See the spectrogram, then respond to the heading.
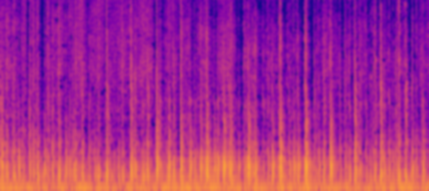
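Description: Fingertips with short nails tap and scratch the lid of a closed, flat grey cardboard Monopoly game box holding the game pieces, near the printed logo. Quick, dry, muffled taps mixed with soft scratching fill the clip at an uneven, rapid pace, with mostly low body and almost no brightness.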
